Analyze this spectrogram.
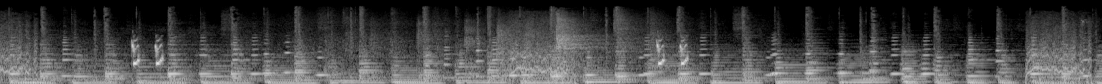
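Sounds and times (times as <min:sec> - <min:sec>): background music: 0:00.0 - 0:11.0
car alarm chirps: 0:01.3 - 0:01.8.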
